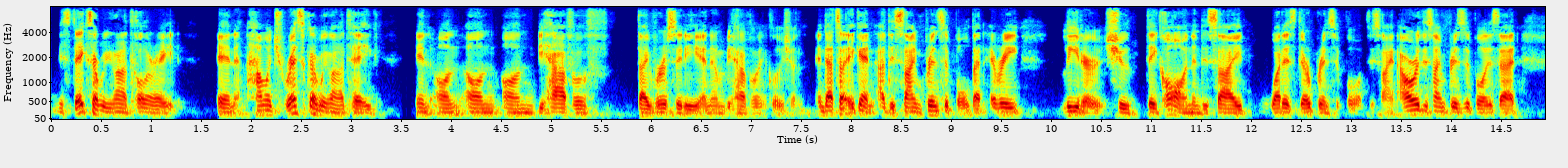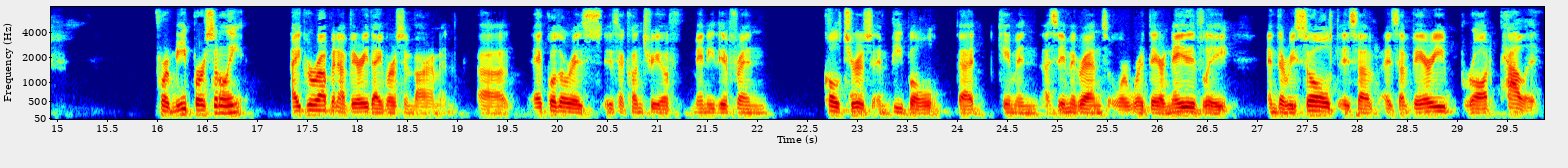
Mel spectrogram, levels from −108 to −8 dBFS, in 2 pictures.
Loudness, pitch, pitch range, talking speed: -17 LUFS, 105 Hz, 100-120 Hz, 190 wpm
